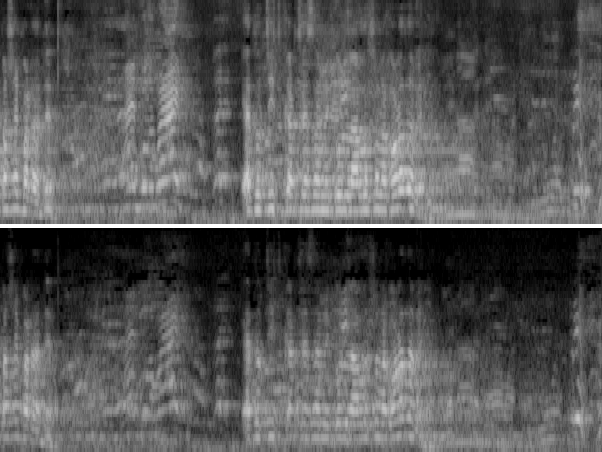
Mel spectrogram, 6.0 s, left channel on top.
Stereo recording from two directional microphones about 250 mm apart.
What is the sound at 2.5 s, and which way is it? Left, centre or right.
A man's voice, left.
